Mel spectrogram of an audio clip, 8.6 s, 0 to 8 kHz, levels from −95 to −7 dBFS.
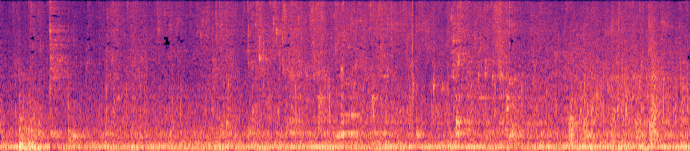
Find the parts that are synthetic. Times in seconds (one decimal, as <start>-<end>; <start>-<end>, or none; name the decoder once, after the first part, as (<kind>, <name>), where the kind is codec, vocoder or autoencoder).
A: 5.0-5.6 (codec, HILCodec); 7.4-8.2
